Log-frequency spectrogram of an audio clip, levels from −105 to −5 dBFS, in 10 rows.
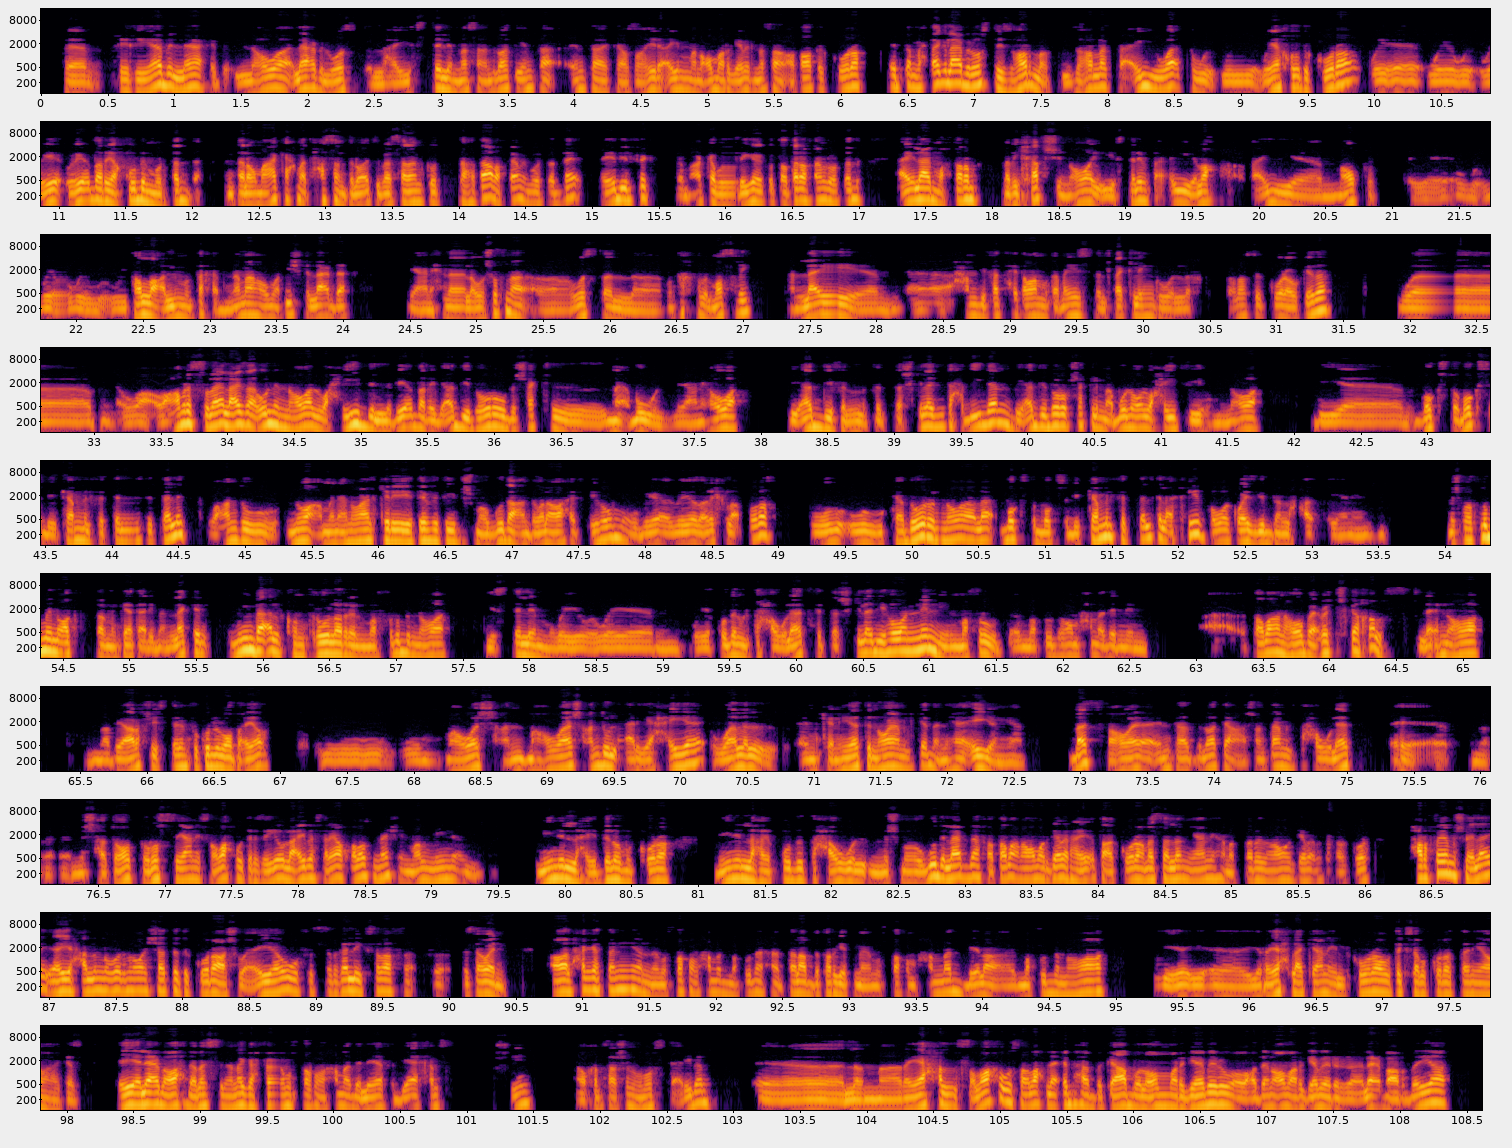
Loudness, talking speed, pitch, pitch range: -27 LUFS, 190 wpm, 130 Hz, 110-145 Hz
